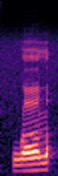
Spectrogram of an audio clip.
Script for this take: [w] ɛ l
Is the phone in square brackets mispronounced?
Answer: no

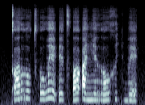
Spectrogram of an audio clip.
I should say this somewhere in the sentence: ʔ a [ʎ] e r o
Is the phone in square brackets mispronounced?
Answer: yes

